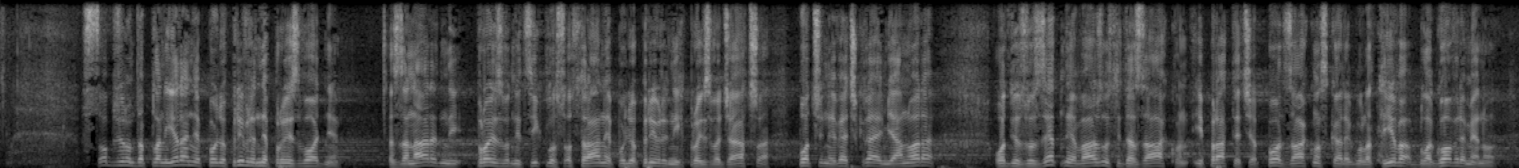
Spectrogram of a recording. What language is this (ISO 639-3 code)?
srp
